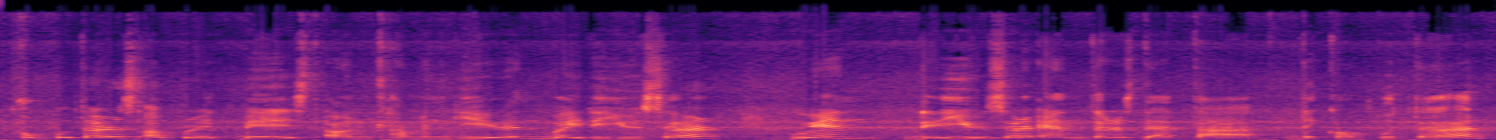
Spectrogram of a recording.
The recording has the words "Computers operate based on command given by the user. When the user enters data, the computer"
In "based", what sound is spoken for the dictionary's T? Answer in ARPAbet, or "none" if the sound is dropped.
T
